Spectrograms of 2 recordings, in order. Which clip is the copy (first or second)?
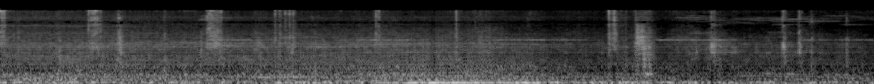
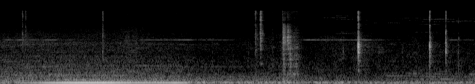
first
